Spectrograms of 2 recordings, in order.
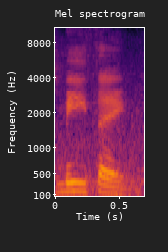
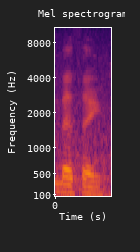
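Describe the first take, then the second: First: The word has the British pronunciation. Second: The word has the American pronunciation. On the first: "somebody with a very strong British accent" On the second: "Welcome to Ohio, where we say methane"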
